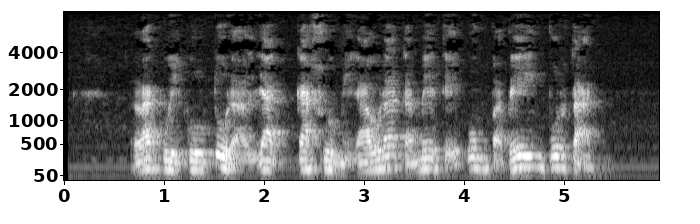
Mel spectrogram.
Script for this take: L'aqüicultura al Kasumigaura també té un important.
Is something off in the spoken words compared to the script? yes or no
yes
